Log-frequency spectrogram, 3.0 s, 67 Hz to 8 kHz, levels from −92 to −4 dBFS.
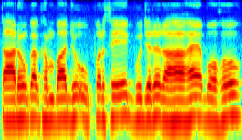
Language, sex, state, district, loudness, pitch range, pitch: Hindi, male, Chandigarh, Chandigarh, -14 LUFS, 135-150 Hz, 145 Hz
